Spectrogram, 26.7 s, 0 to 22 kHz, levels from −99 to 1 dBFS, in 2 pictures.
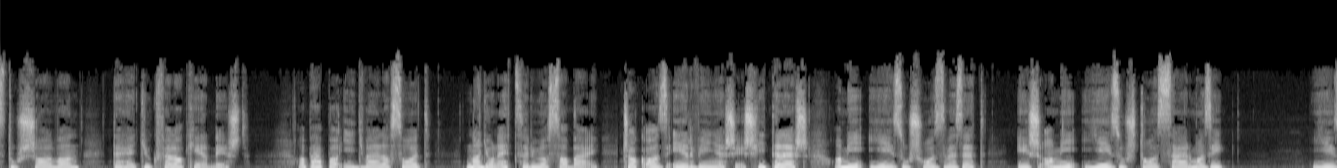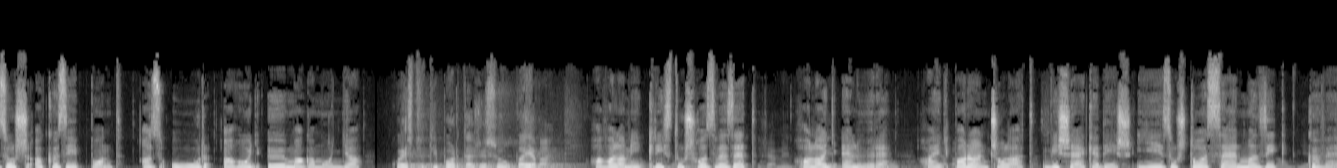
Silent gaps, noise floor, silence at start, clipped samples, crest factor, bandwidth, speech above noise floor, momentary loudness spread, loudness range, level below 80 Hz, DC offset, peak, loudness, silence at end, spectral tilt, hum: none; -64 dBFS; 0 s; under 0.1%; 18 dB; 15 kHz; 43 dB; 9 LU; 3 LU; -60 dBFS; under 0.1%; -4 dBFS; -21 LUFS; 0 s; -4.5 dB/octave; none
